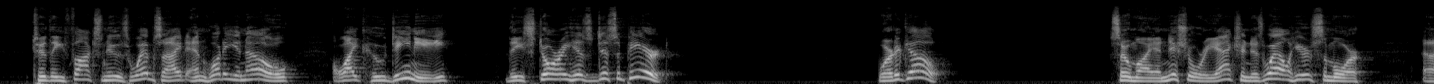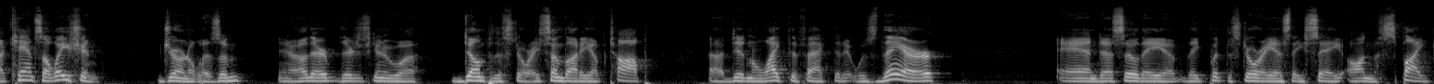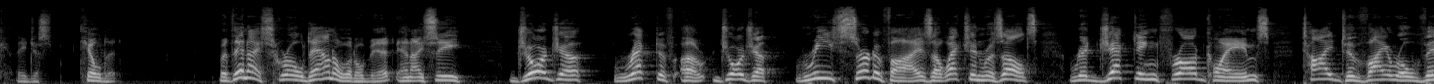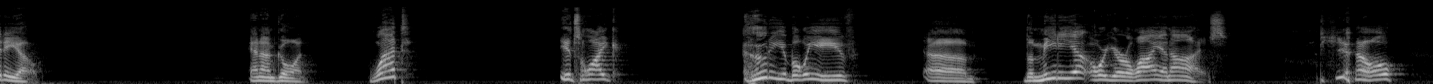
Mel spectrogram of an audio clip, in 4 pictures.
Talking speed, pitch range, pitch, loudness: 120 wpm, 130-205 Hz, 165 Hz, -24 LUFS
